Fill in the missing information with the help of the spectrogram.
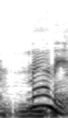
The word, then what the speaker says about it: Many: It's spelled... Not a clue. – M-A-N-Y. – Oh, okay. – Manny. – And it's Manny.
